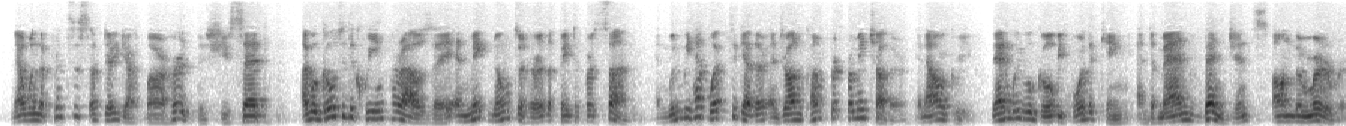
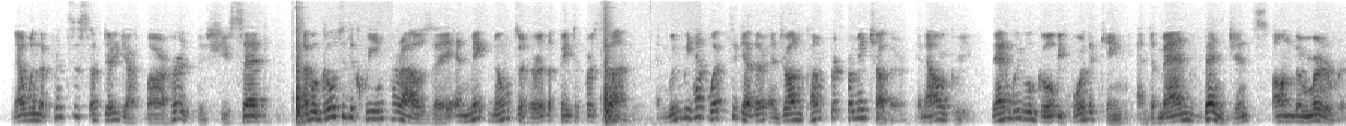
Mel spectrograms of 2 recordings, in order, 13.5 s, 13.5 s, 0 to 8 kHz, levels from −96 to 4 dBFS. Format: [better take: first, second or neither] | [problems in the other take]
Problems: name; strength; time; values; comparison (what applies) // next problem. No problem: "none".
first | background sound (Tap / Hammer); 1 dB below the speech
